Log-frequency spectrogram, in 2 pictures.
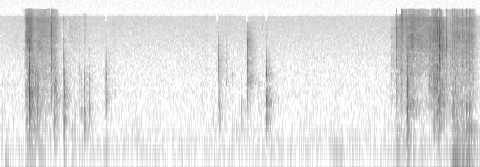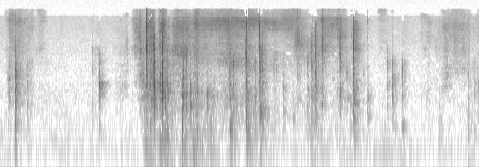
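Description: Fingers flip several pages of an open glossy paper magazine and run their nails along the page edges. Bright, crisp crinkles and rustles come in short bursts separated by quiet pauses, with longer, denser scraping toward the end.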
